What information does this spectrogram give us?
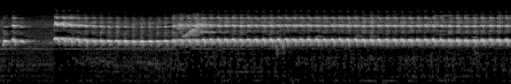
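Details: Kingfisher in full song as a tutor for songbirds: after a short opening note, a long unbroken shrill trill of very fast, even pulses, steady in pitch.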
